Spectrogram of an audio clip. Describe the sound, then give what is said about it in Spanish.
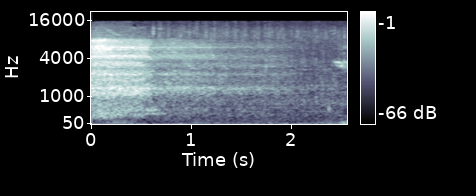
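A deep inhalation taken during a guided breathing exercise, heard as a soft, breathy rush of air that is strongest at the start, then fades to a faint hush. “Inhalando por última vez.”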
